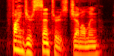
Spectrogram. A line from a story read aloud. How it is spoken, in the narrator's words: said in a stern hiss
